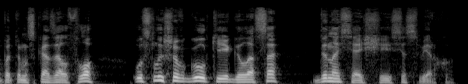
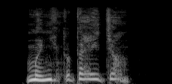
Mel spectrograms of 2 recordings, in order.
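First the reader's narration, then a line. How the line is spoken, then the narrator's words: Panicked whisper. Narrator (Russian): в панике прошептала она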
